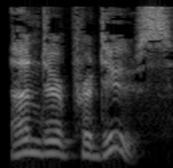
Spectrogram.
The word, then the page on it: underproduce: British English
